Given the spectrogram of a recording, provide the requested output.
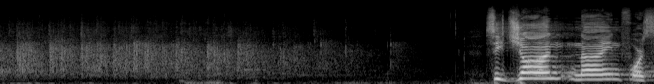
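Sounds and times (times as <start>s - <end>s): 
crowd clapping hands in applause: 0.0s - 4.2s
speech: 4.9s - 6.5s.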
